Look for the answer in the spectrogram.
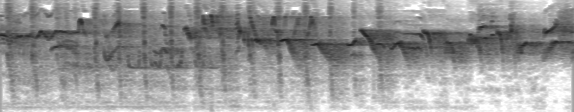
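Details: Dense 'căn lửa' singing from an Oriental magpie-robin: rapid repeated clicks and buzzy chatter mixed with falling whistled slurs, about three notes a second, over a low hum.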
